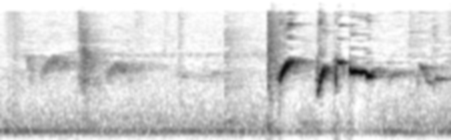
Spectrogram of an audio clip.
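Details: Red-whiskered bulbul, a lure bird, giving morning song: faint warbles, then a loud run of three or four bright slurred whistles dropping and rising, ending in a softer trailing note.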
